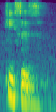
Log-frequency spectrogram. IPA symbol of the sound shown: iz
